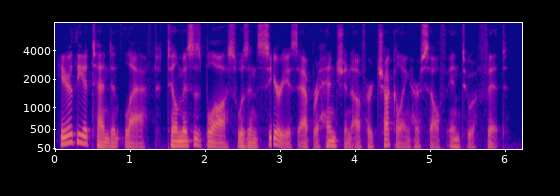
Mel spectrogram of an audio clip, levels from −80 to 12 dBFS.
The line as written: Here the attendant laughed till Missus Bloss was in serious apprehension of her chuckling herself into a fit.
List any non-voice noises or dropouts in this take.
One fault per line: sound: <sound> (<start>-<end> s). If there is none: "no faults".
sound: dropout (2.9-2.9 s)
